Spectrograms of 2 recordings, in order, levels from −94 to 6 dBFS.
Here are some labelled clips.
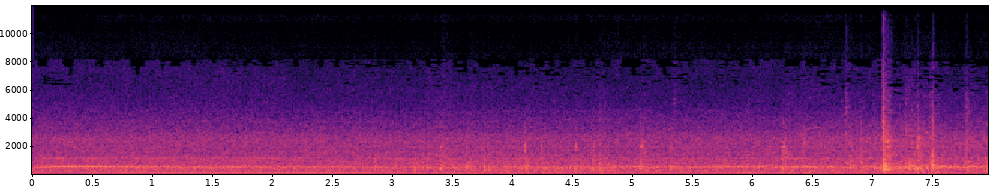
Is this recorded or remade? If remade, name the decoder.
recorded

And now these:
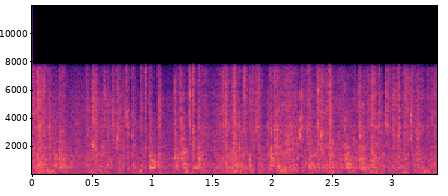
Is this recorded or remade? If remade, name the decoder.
remade, autoencoder, DAC-VAE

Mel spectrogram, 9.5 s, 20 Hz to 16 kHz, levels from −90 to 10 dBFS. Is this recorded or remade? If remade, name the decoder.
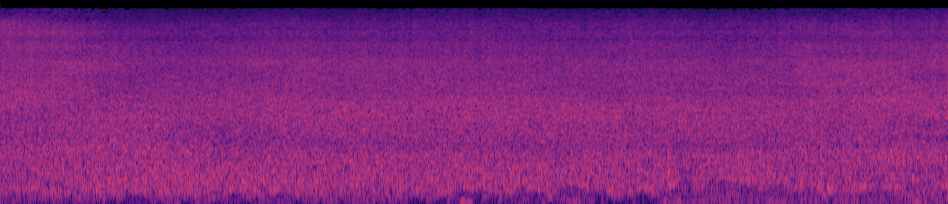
recorded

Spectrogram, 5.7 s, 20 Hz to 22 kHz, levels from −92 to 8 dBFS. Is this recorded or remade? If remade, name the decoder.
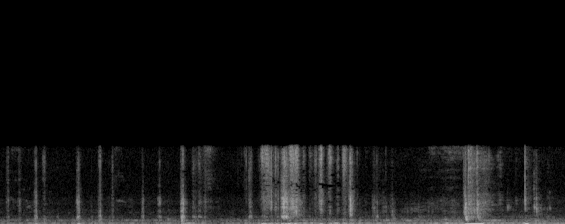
recorded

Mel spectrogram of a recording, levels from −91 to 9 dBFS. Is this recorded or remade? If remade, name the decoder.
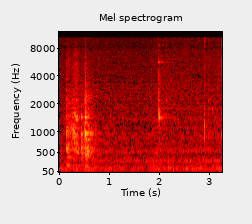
recorded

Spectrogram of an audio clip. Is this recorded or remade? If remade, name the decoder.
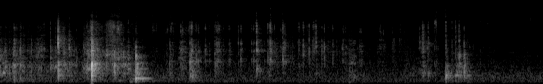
recorded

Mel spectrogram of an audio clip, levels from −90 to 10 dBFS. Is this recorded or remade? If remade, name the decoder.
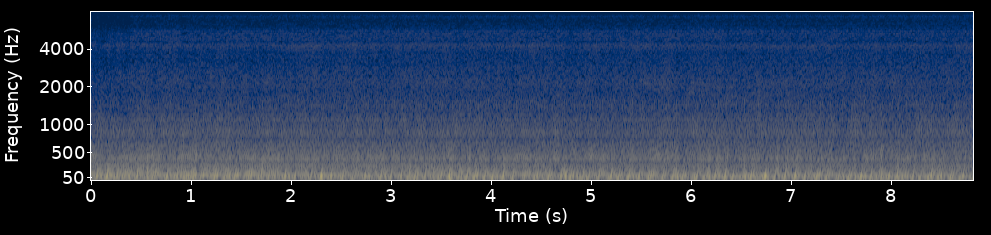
remade, codec, ZipCodec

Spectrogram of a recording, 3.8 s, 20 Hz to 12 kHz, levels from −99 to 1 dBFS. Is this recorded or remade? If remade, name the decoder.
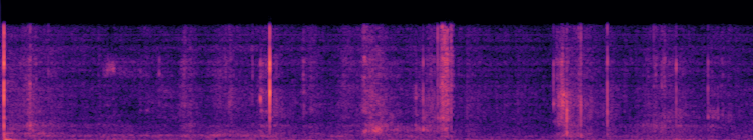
remade, codec, HILCodec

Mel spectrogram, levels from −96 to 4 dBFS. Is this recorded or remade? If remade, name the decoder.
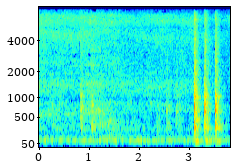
recorded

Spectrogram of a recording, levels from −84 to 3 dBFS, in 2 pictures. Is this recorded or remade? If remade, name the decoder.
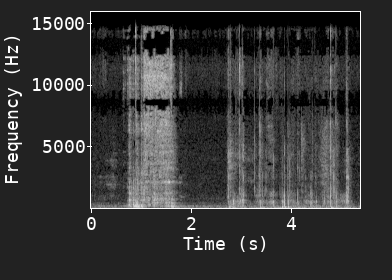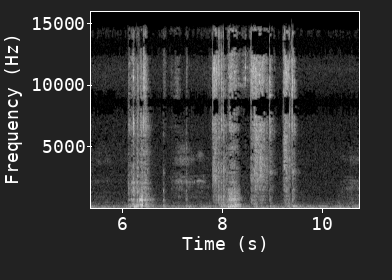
recorded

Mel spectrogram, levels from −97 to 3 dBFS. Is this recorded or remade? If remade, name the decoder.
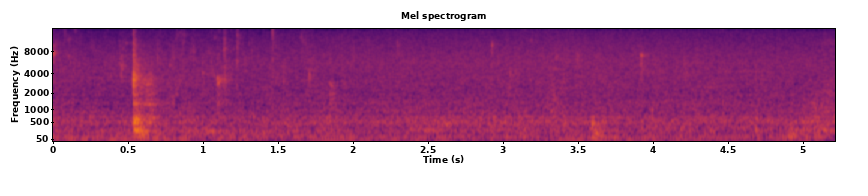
recorded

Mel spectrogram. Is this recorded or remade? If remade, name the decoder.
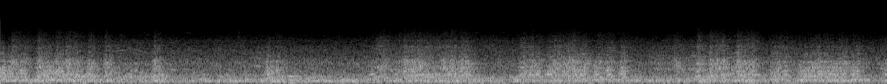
recorded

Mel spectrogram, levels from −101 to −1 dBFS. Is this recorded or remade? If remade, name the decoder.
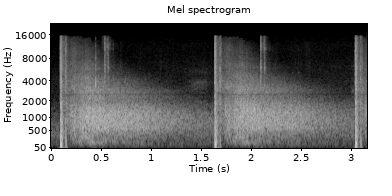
recorded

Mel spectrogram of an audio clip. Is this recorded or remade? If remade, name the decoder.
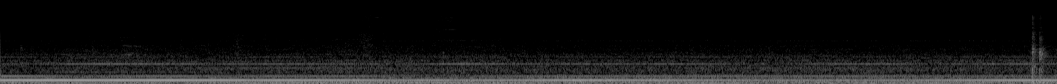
recorded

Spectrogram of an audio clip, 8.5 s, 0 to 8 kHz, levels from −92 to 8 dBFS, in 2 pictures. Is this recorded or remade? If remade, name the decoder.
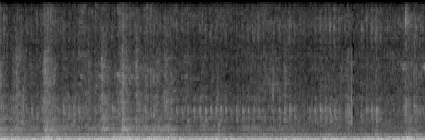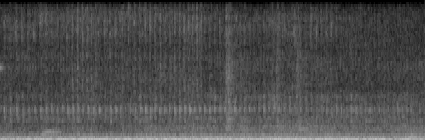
recorded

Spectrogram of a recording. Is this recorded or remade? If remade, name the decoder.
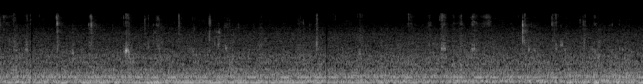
recorded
